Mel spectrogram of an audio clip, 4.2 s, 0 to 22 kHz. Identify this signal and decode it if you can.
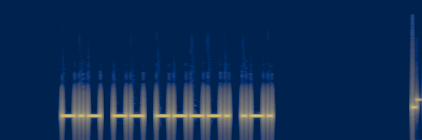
Morse code, heard as a keyed tone, about 28 wpm, 700 Hz. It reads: KM9R
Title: Call Signs - 28wpm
